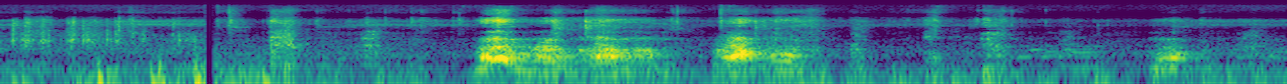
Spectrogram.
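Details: American Pit Bull Terrier barking in a few short, rough bursts around the middle of the recording, with quieter rustling and handling noise before and after.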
